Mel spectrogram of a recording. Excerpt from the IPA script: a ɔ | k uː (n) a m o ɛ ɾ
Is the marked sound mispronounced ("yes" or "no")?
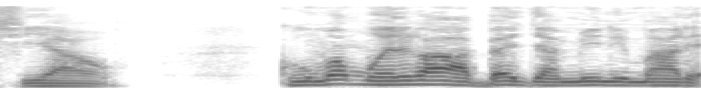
yes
